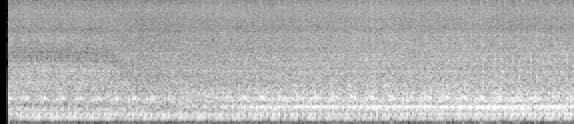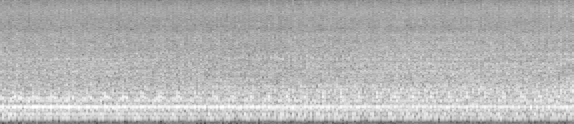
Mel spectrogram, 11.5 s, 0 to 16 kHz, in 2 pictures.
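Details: 2007 Nissan 350Z at steady idle: fast light tick about three a second from the engine bay over the engine hum — engine ticking at idle, source not yet known.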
